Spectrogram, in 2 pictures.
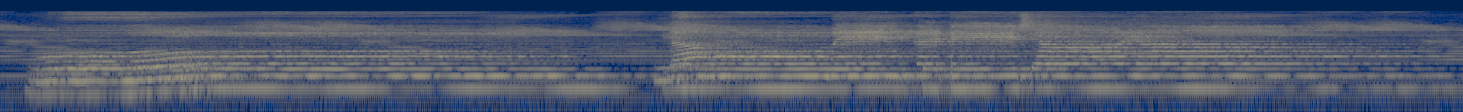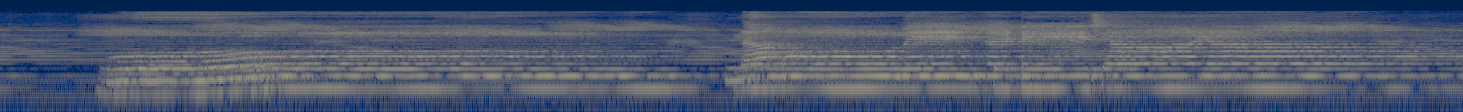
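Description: Indian devotional music in a chant-like Carnatic style over a steady drone. Each phrase opens with a rising slide in pitch, and the same passage plays through twice.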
